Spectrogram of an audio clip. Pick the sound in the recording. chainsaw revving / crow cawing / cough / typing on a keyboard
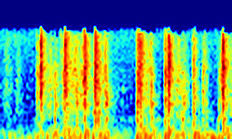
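typing on a keyboard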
